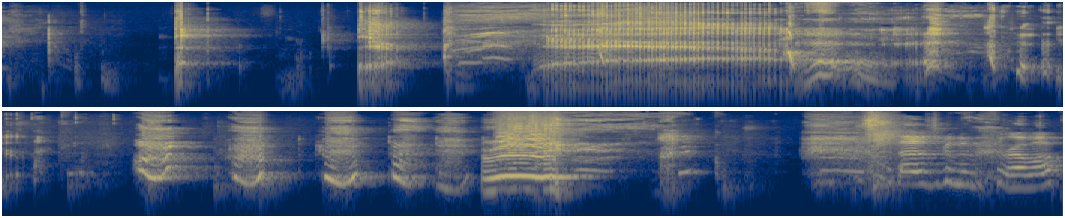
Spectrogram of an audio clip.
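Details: Students taking a break from homework to burp: a series of loud, drawn-out, rumbling belches with short pauses between them.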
